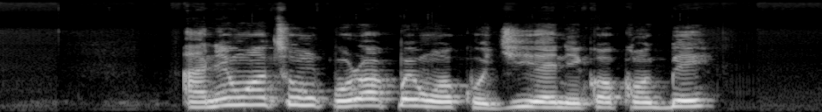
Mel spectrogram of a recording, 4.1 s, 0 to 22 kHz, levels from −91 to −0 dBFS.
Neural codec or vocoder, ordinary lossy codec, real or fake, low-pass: vocoder, 44.1 kHz, 128 mel bands every 512 samples, BigVGAN v2; none; fake; 19.8 kHz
